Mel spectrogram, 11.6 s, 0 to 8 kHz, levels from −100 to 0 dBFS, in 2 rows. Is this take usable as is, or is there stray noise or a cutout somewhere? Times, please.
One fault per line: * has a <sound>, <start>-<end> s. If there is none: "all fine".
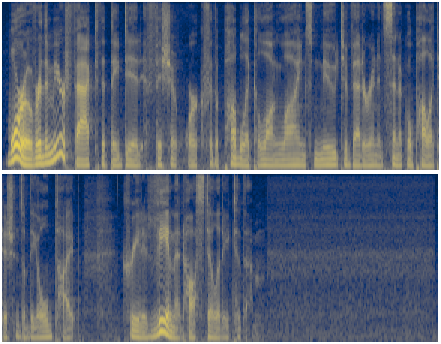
all fine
